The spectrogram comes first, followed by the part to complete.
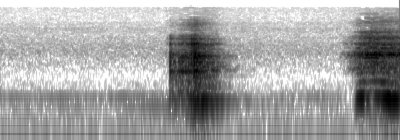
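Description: A woman's short, breathy laugh about a second in, then she starts laughing again near the end.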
